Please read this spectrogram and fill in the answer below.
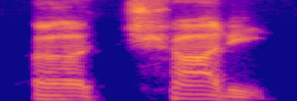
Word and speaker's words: Chady: And do you say her name Shady or Chady? Chady. Chady.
